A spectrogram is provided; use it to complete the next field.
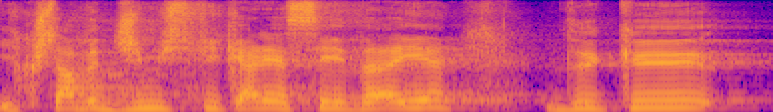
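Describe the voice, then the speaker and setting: The speaker keeps a moderate pace with ordinary pitch variation. Noticeable background noise runs under the voice. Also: man. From Portugal, Lisbon. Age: 60s. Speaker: former football referee and coaching instructor. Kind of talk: interview. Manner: animated.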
